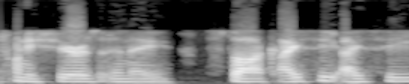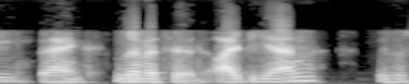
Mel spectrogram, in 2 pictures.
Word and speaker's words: ICICI: All right, looking at IBN as a symbol, and Steve used to call this Icky Bank. I don't think that's how you pronounce it. It's just ICICI Bank.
